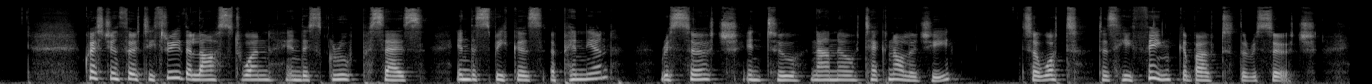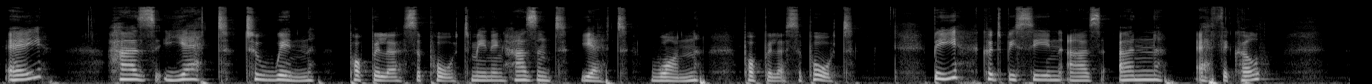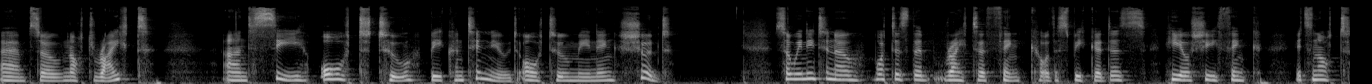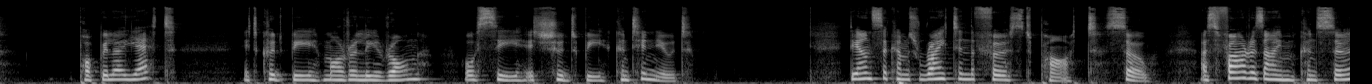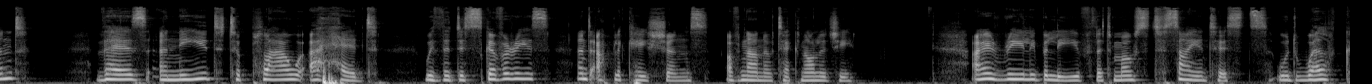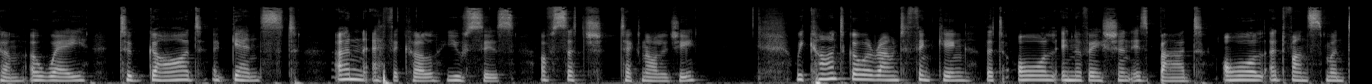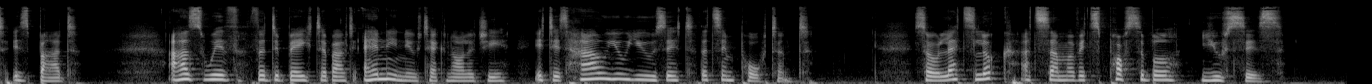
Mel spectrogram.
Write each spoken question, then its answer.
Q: in the speaker's opinion, research into nanotechnology.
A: So the answer is C, it ought to be continued.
